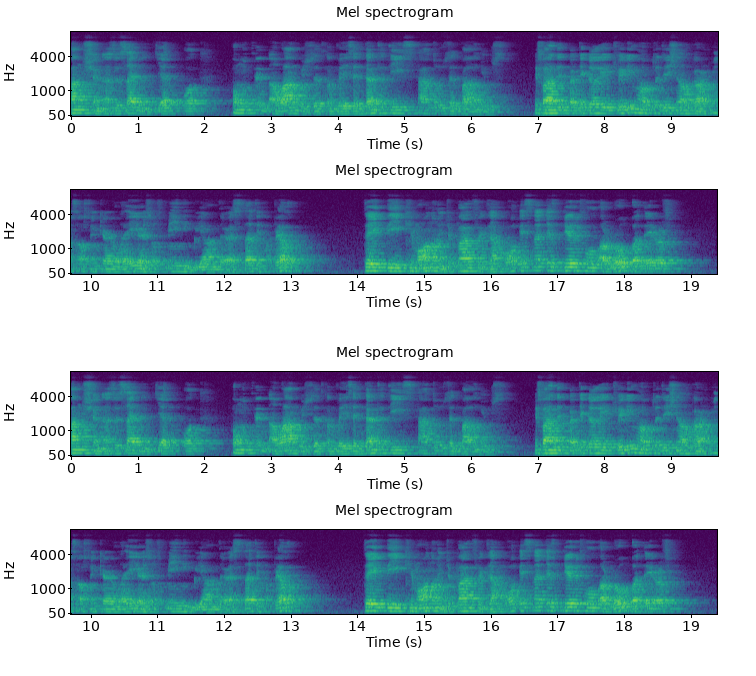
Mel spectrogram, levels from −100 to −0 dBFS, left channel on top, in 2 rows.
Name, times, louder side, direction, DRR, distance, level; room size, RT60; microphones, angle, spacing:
voice 1, 0.0-1.9 2.4-6.3 7.0-13.0 14.1-18.7, equal, 10° right, -2 dB, 0.4 m, -29 dB
2.6 x 2.0 x 2.4 m, 1.0 s
head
